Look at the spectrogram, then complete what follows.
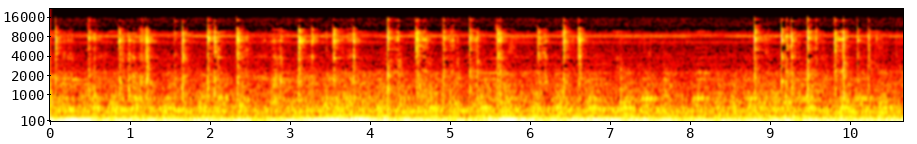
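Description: A metal spoon scraping and tapping against a small glass bowl as thick coffee-and-sugar paste is scooped out, heard as irregular light clicks several times a second over a low steady hum.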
